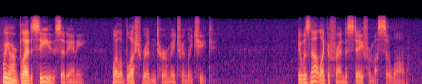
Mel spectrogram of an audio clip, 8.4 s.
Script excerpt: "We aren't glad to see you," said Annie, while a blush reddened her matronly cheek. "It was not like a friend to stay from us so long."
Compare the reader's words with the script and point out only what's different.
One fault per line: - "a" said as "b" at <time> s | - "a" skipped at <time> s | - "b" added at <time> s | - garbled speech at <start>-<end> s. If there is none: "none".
none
